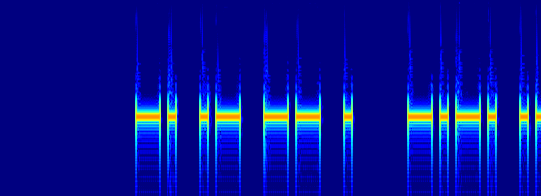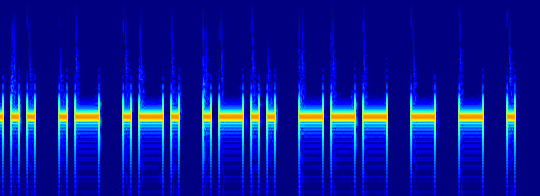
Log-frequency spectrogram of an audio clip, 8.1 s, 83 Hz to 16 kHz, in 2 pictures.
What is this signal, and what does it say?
Morse code, heard as a keyed tone, about 20 wpm, 700 Hz. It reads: NAME CHARLOTTE
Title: Practice QSO - Exchange 1 - Beginning - 20wpm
